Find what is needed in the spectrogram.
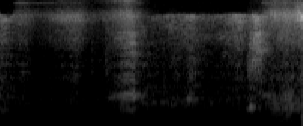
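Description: Ghost-box app sweeping through audio fragments played over a small speaker: short choppy bursts of voice-like sound and hiss, two of them about a second apart.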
